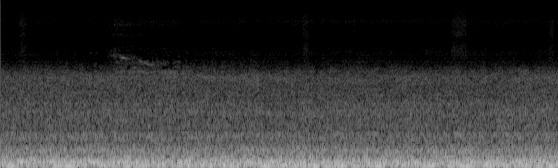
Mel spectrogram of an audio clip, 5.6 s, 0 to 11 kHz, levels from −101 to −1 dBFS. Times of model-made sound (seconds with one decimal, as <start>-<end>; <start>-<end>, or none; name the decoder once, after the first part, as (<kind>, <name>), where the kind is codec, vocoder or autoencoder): 0.0-0.9 (autoencoder, DAC-VAE); 1.9-5.6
